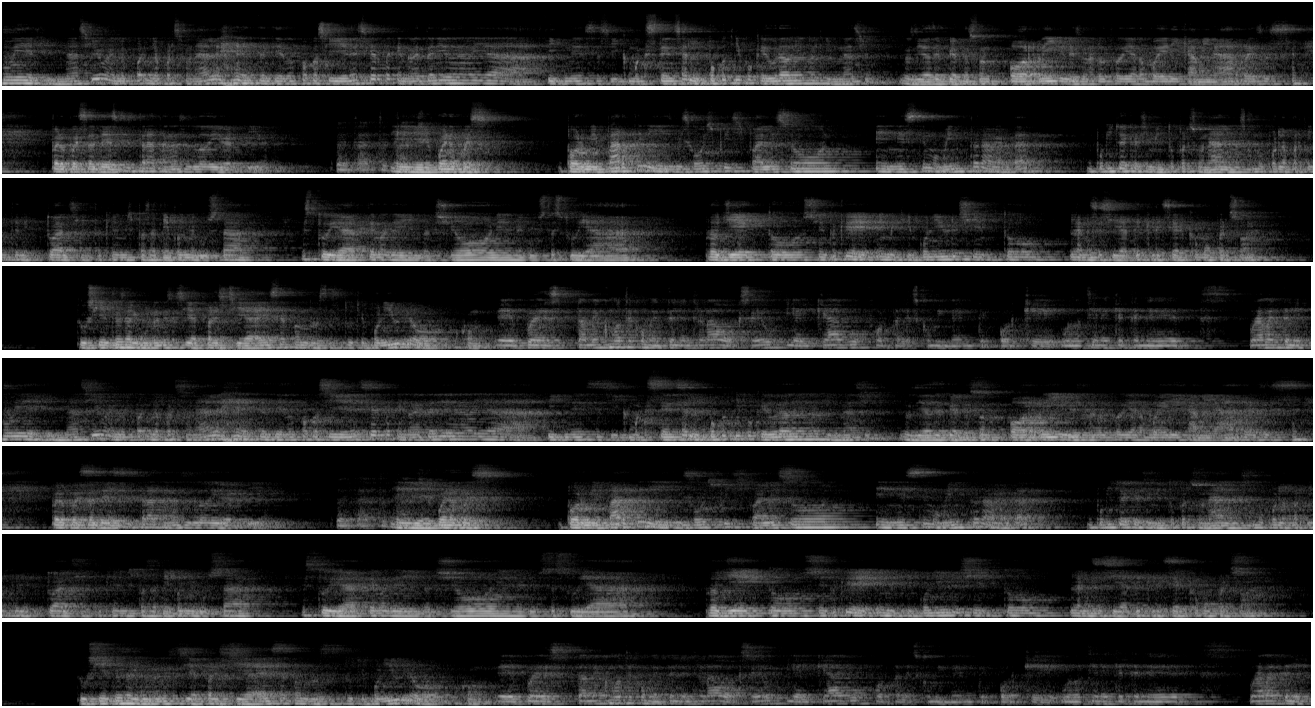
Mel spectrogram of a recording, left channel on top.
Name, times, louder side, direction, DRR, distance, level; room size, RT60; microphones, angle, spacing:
voice 1, 0.0-15.8 17.0-18.0 18.7-21.5 21.8-23.4 24.0-28.7 29.2-32.8 33.3-36.6 36.9-38.8 40.1-44.2, equal, 80° left, -6 dB, 2.0 m, -29 dB
voice 2, 16.4-17.3 44.2-52.3, left 1 dB, 55° left, -1 dB, 1.2 m, -35 dB
13.5 x 7.0 x 9.3 m, 1.5 s
head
